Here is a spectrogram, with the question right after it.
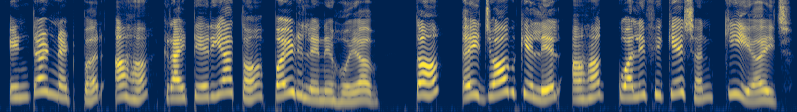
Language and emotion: Maithili, neutral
